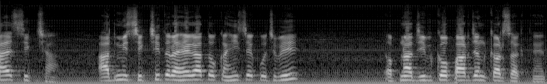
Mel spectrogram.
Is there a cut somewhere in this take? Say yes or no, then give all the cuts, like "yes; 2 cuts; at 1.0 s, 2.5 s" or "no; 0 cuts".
no; 0 cuts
